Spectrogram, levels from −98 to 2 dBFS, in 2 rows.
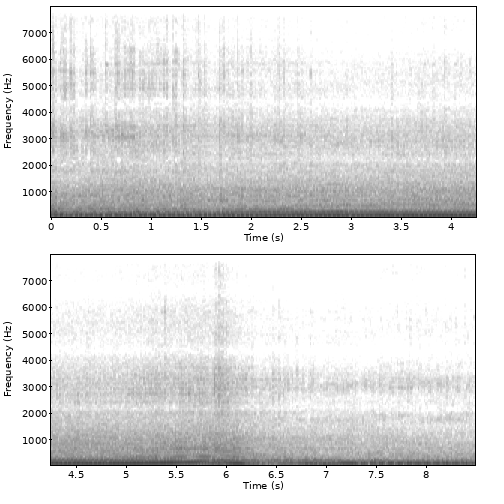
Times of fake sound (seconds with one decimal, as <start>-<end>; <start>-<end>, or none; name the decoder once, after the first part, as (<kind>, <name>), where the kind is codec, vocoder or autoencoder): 1.4-3.0 (codec, SNAC); 6.9-7.5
